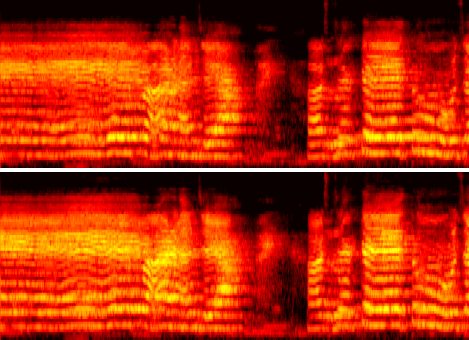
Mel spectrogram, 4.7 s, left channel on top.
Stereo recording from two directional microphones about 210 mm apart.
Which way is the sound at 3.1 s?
15° left (ahead or behind).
